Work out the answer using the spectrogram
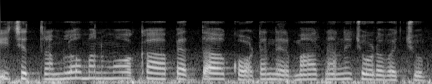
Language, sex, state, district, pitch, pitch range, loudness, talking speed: Telugu, female, Telangana, Karimnagar, 245 Hz, 220-275 Hz, -16 LUFS, 140 wpm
